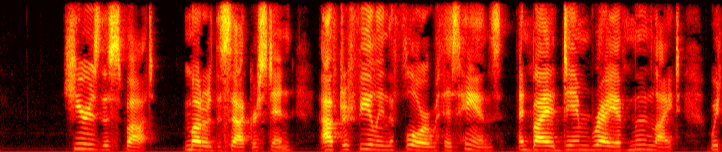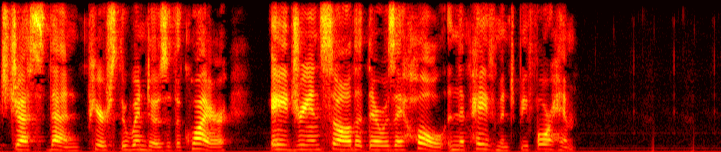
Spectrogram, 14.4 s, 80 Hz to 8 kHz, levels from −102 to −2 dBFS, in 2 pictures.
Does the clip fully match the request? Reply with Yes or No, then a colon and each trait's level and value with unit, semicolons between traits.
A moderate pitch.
No: high, 225 Hz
